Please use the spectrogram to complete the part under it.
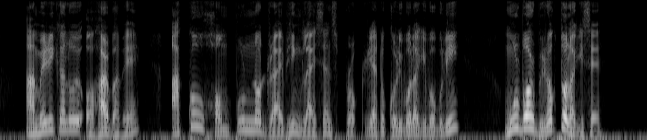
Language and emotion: Assamese, angry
